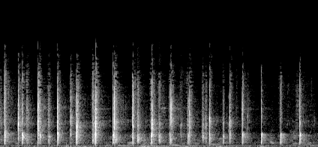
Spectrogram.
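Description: One person clapping steadily close to a microphone, about four claps a second, stopping near the end.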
